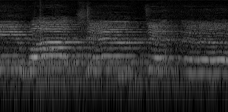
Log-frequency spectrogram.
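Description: Young female voices singing a show tune on stage, with held, sliding notes.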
